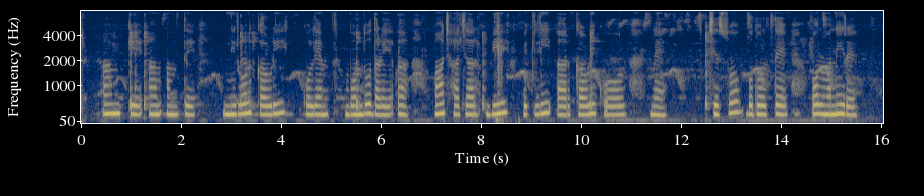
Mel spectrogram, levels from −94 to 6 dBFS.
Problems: constant background noise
